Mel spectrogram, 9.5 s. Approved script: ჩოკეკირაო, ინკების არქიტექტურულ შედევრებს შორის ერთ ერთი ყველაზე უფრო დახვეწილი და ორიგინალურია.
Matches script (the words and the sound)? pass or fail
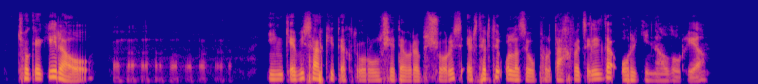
fail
